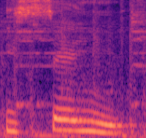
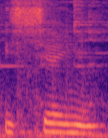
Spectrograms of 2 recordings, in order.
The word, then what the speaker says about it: Iseyin: So guys, you've known now that I'm from Iseyin, and please, it is pronounced as Iseyin, not Iseyin. Thank you. Notice, don't use British accent to pronounce it.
